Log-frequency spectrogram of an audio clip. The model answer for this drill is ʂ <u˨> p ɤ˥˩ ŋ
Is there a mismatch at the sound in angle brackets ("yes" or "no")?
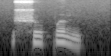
yes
